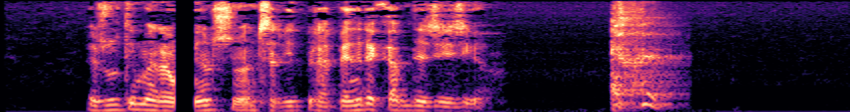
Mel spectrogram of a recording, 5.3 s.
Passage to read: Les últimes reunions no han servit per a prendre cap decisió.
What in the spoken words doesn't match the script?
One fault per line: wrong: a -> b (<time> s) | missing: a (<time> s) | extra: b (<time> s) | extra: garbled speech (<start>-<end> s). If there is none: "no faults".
no faults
